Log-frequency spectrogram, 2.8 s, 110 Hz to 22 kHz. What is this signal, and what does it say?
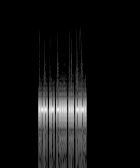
Morse code, heard as a keyed tone, about 69 wpm, 690 Hz. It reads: WA6SC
